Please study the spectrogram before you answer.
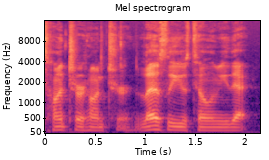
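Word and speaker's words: Hunter × Hunter: maybe leslie or someone corrected the hunter hunter thing because i always thought it was hunter x hunter and i actually watched that one yeah it's hunter hunter leslie was telling me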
